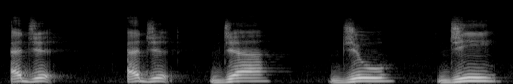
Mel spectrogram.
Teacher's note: أما الجيم الفصيحة الصحيحة التي كانت العرب تنطقها زمن النبوة من وسط اللسان، شديدة يعني محبوسة الصوت، مجهورة يعني محبوسة النفس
